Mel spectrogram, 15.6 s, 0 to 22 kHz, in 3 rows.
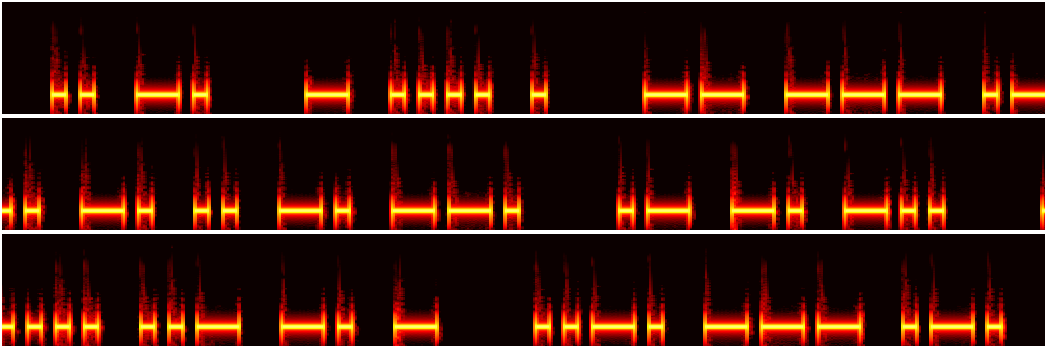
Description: Morse code, heard as a keyed tone, about 17 wpm, 700 Hz. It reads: IN THE MORNING AND HUNT FOR
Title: Sentences from Top 1600 Words 17wpm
